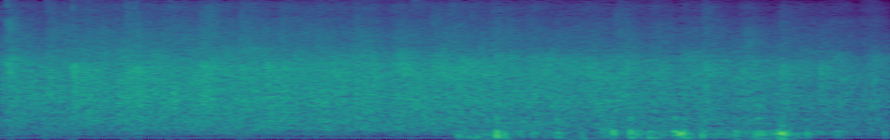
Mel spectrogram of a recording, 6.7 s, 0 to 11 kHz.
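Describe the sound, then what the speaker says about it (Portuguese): A church congregation gives a round of applause at a 2011 theological week gathering in Niterói, Brazil. The dense, fairly soft clapping runs throughout, with a few louder nearby claps toward the end. "eu gostaria que a igreja o saudasse com uma salva de palmas"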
